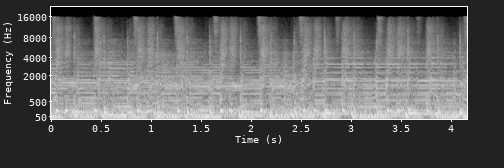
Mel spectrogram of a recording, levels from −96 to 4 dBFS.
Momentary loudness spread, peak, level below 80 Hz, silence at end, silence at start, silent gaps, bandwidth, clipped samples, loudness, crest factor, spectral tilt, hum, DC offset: 1 LU; -2 dBFS; -16 dBFS; 0 s; 0 s; none; 16.5 kHz; under 0.1%; -11 LUFS; 10 dB; -5 dB/octave; none; under 0.1%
